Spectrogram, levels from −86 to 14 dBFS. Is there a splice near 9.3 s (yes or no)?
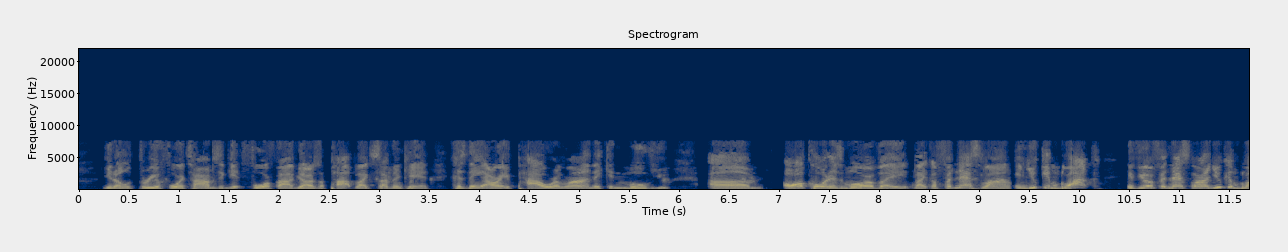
yes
